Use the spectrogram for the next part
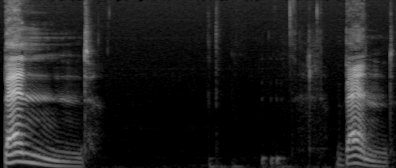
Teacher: when we have nd in English, we hold the n. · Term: Long n before a d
